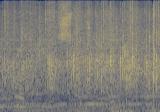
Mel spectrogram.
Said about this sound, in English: Come on, let's give the Lord a clap right now.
